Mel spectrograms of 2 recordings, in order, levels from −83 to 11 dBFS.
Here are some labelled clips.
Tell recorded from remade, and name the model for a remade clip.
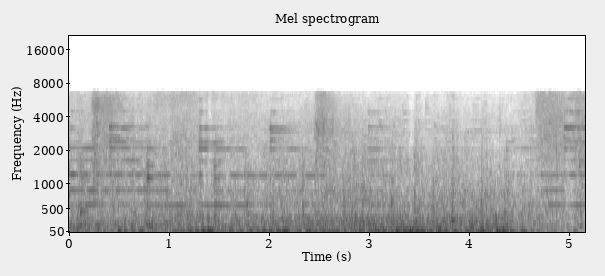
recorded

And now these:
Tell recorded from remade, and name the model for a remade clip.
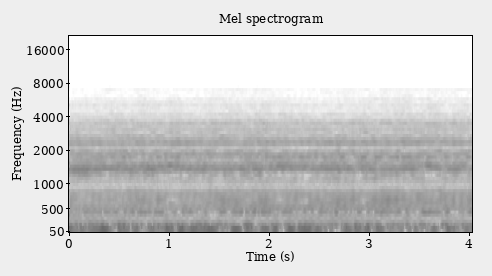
remade, vocoder, HiFi-GAN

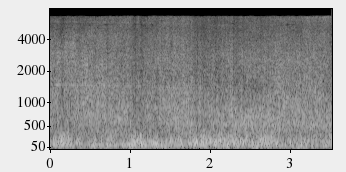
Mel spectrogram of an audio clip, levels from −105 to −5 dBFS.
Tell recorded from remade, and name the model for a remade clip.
recorded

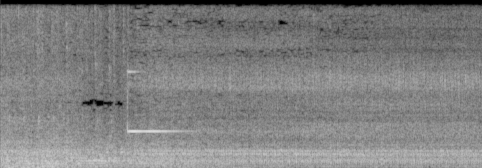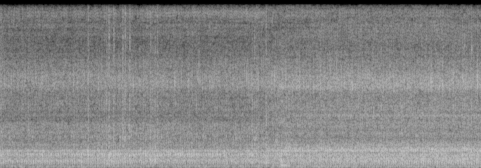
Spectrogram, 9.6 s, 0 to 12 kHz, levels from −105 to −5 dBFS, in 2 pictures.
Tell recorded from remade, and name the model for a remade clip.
recorded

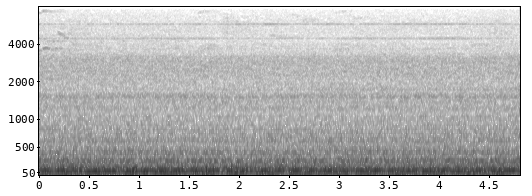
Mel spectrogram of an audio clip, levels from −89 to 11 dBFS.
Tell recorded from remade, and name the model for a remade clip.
remade, vocoder, Vocos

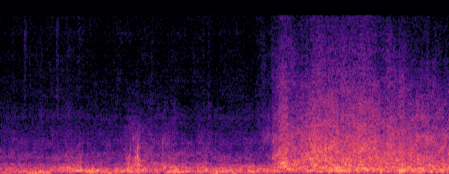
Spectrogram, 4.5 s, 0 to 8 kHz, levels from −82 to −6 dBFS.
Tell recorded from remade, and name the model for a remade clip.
remade, codec, HILCodec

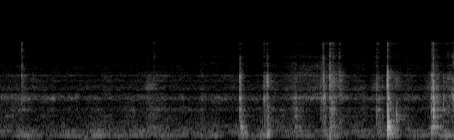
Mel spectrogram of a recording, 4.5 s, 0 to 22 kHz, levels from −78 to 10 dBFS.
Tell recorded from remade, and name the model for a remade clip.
remade, codec, DAC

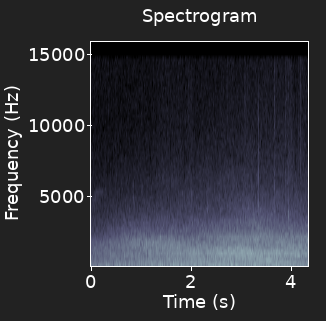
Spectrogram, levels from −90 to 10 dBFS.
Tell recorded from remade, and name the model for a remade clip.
recorded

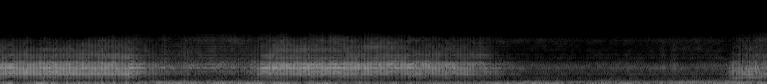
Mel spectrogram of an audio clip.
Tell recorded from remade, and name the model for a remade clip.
remade, vocoder, WaveNeXt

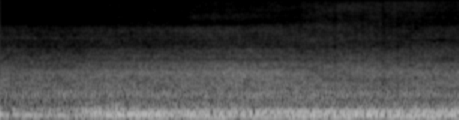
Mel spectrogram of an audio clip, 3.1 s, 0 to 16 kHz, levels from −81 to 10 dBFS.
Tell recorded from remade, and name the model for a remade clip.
remade, vocoder, Vocos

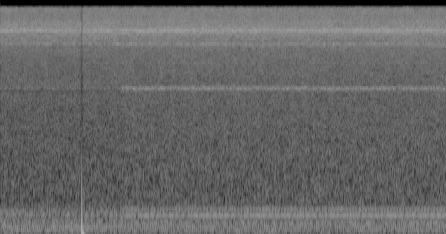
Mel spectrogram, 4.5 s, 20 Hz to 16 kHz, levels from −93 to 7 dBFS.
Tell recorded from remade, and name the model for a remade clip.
remade, autoencoder, DAC-VAE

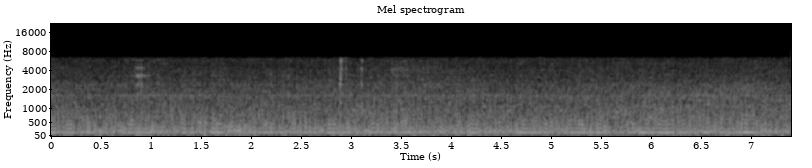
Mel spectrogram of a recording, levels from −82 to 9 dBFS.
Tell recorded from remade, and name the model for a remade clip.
remade, vocoder, HiFi-GAN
